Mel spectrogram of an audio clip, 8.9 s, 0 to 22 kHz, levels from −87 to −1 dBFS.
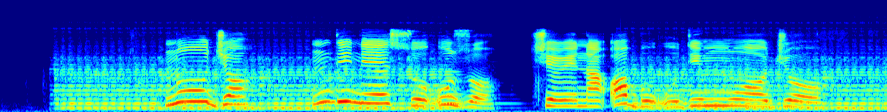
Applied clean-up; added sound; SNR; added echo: none; Bowed string instrument; 11 dB; none.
